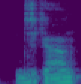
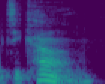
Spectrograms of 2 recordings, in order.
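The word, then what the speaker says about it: 時間: So when this is said as its own word, jikan, it's flat.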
